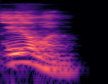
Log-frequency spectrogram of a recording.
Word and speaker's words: Daelin: Daelin. – And so this gal's name is, Lady Priscilla Ashvane. She lost her husband at Theramore at the same time as Lord Admiral Daelin Proudmoore's death.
